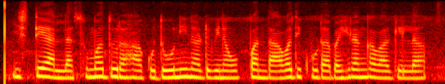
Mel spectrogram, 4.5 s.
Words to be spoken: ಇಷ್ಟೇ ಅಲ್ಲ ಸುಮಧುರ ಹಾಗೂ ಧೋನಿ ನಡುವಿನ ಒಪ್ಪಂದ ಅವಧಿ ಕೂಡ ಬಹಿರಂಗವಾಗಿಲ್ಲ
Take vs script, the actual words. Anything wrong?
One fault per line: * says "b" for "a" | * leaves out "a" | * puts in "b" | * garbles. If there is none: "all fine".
all fine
